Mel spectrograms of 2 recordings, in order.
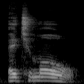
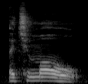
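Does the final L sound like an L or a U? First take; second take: U; U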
